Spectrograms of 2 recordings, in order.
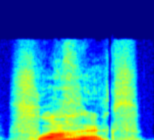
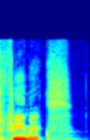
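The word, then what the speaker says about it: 7HO3NIX: She is Slothix. I think that's the proper pronunciation. No, you put the pronunciation. It's Phoenix right next to it.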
